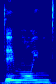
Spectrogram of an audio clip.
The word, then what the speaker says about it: Des Moines: them that is awesome what's silent s o okay so it's Des Moines I'm doing it so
